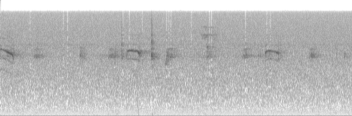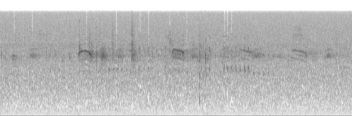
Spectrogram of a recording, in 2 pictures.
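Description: Birds chirping: short high chirps and hooked whistled notes repeating every second or so, with a brief buzzy trill near the end, over a steady background hiss.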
